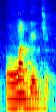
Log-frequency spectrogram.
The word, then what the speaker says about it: luggage: تاقیکردنەوەی بەکارهێنەوەریە ڵ گ The first two letters G that we have can be pronounced like J, G, and the last one can be pronounced like J. Luggage.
